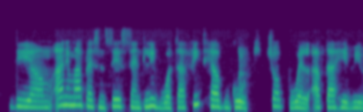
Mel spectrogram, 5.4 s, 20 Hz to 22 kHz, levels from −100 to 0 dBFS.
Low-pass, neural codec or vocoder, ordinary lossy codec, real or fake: none; none; none; real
